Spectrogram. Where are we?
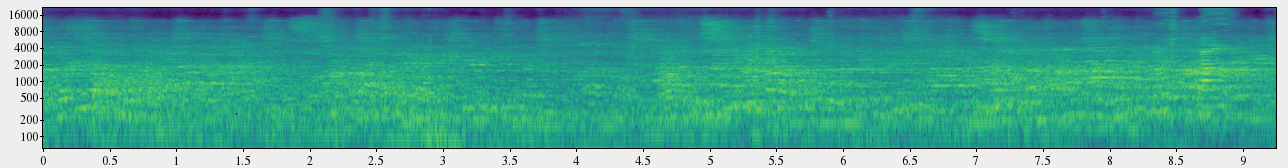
in a crowded indoor space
